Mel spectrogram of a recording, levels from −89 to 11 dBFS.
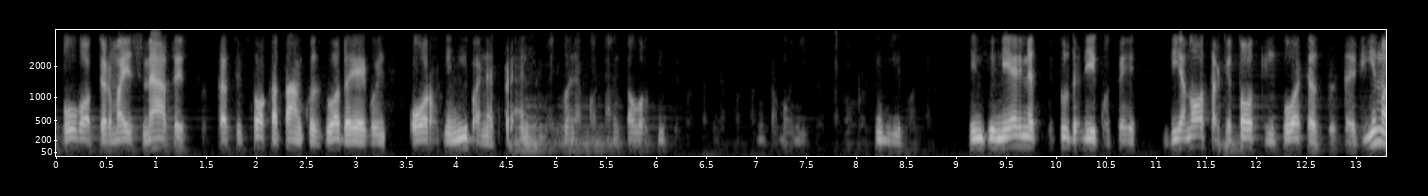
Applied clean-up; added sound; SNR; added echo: neural mask model DeepFilterNet 3.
